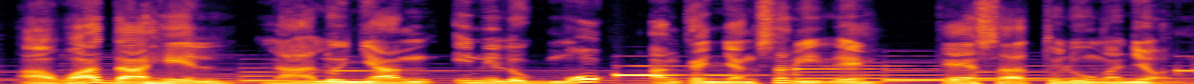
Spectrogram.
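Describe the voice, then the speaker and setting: A man narrating a letter in the first person as a dramatic radio storyteller. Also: medium pitch. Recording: prominent instrumental music behind narration. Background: instrumental music.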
